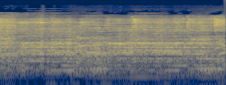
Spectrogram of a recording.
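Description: A choir singing gospel music live in a hall, heard from among the audience.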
